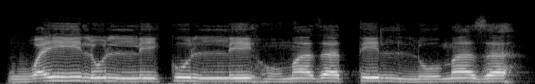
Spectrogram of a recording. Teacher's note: ویل لکل، ویلن تھا، تنوین کے بعد چونکہ لام آیا ہے تو اسے ادغام کامل کریں گے۔ تنوین کا نون سننے میں باقی نہیں رہنا چاہیے، چونکہ اس کے بعد لام اور را آ جائیں، ان دو صورتوں میں تنوین کا ادغام کامل ہوتا ہے۔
